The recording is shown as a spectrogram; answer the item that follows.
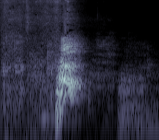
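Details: Standard Poodle at play among three breeding females and Onyx: one loud, abrupt bark, harsh and brief, followed by quiet low shuffling.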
